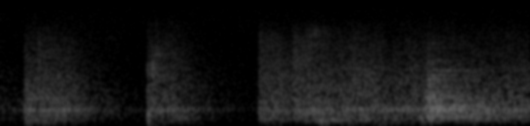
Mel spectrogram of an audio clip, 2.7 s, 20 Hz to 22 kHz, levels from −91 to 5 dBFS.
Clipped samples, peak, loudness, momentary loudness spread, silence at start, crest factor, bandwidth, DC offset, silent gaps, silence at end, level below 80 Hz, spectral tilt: under 0.1%; -38 dBFS; -59 LUFS; 10 LU; 0 s; 22 dB; 17.5 kHz; under 0.1%; none; 0 s; under -90 dBFS; -2.5 dB/octave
